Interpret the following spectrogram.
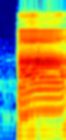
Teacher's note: তাটাকে open করে light করে পড়বেন, এক আলিফ টানবেন।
